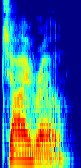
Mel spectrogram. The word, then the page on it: giro: American English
